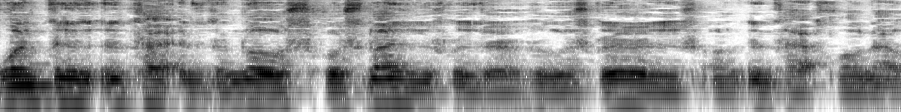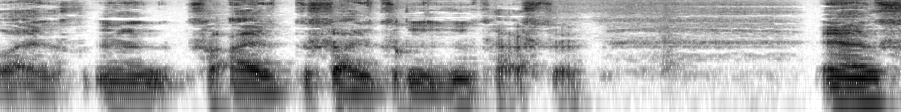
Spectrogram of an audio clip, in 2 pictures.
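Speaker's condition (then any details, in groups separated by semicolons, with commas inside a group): Möbius syndrome; incomplete lip closure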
